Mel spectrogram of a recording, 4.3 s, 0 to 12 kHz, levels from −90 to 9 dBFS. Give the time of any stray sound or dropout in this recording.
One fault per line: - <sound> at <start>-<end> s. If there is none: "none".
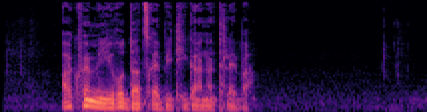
none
